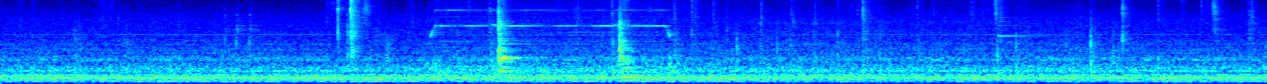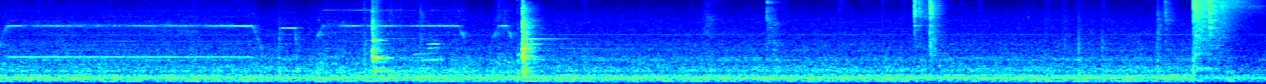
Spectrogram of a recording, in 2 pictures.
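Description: Steel clinking and knocking a few times as box section is handled and lined up on a plasma cutting table, over a steady low workshop hum, with a short hiss near the end.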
